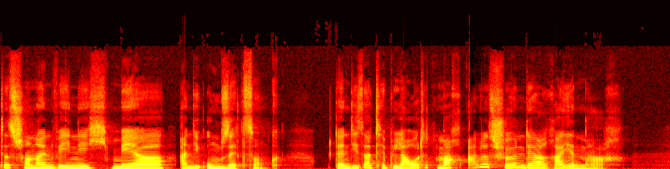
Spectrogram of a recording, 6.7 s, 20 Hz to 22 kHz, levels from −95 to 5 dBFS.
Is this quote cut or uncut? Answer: uncut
